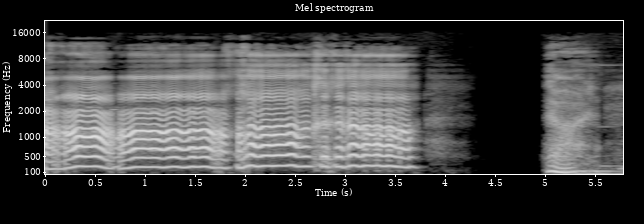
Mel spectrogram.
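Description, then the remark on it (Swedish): A human voice imitates a young swan's strange cry: a long, wavering, strained wail held for several seconds in loud bursts, then a brief pause and a short rough breath. “Det var ett skrik som lät så annorlunda att han själv blev skrämd.”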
